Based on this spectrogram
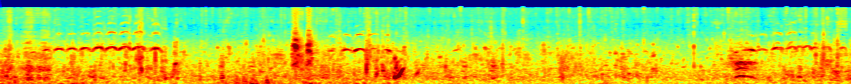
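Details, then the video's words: Mother swan, angry and hungry as algae has wiped out normal food at Lough Neagh, Oxford Island, Northern Ireland; a few thin, trilling wavering notes sound between bursts of splashing and background noise. "ANGRY MOTHER SWAN. HUNGRY AS ALGAE HAS KILLED NORMAL FOOD SUPPLIES."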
